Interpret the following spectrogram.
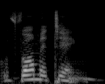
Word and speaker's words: vomiting: And then the final ing sound is the standard nasal sound, ing. There's a nasal sound there when you say it. ing. So vomiting, vomiting. Again, vomiting. All right. So the overall rhythm, it emphasizes the first syllable.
